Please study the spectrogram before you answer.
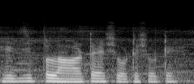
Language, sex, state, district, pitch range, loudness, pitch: Punjabi, male, Karnataka, Bangalore, 130-140 Hz, -16 LUFS, 135 Hz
